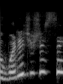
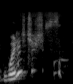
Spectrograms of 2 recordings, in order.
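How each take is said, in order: First: Very high, louder stunned question; astonished. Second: Very high stunned repeat; astonished. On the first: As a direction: gasp it out in disbelief. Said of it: "I go". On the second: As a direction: squeak it out again in awe. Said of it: "I'm like". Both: Retold or imitated.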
